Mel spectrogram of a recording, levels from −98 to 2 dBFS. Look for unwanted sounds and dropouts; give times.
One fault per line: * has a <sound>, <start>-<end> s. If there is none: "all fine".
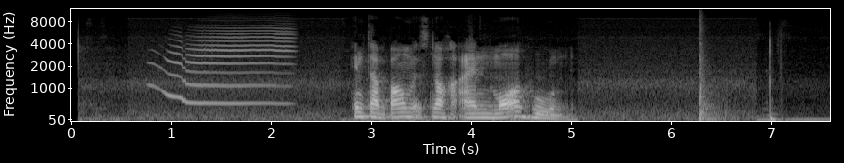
* has a squeak, 0.7-2.3 s
* has a thud, 6.3-6.7 s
